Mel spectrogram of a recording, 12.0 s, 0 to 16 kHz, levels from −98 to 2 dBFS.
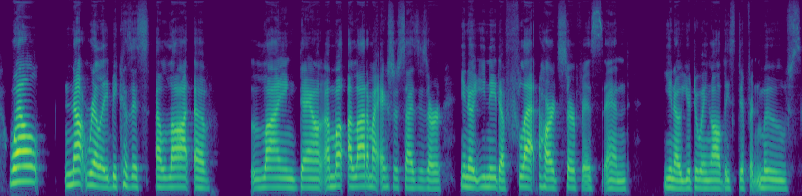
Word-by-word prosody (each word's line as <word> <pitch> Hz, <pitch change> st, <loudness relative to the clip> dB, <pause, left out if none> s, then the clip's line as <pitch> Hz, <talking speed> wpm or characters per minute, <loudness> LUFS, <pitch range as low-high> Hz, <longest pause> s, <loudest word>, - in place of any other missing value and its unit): Well, 275 Hz, +1 st, +9 dB, 0.3 s
not 235 Hz, +3 st, +4 dB
really 190 Hz, -5 st, +2 dB
because 185 Hz, +3 st, -5 dB
it's 180 Hz, -1 st, -7 dB
a 180 Hz, -, +2 dB
lot 180 Hz, +1 st, +2 dB
of 160 Hz, -2 st, -2 dB, 0.6 s
lying 170 Hz, 0 st, -1 dB
down. 170 Hz, -1 st, -1 dB
A 175 Hz, -, 0 dB
mo 195 Hz, +2 st, +2 dB
a 180 Hz, -, +3 dB
lot 190 Hz, +1 st, +4 dB
of 190 Hz, -, -2 dB
my 175 Hz, -1 st, 0 dB
exercises 165 Hz, -2 st, -7 dB
are, 150 Hz, 0 st, -3 dB, 0.3 s
you 190 Hz, -, -3 dB
know, 175 Hz, -2 st, +2 dB
you 165 Hz, +2 st, -3 dB
need 175 Hz, -1 st, -2 dB
a 150 Hz, -, -1 dB
flat 180 Hz, +4 st, 0 dB
hard 165 Hz, -3 st, 0 dB
surface 165 Hz, -, -6 dB
and, 150 Hz, -1 st, -6 dB, 0.5 s
you 170 Hz, 0 st, -2 dB
know, 150 Hz, -2 st, +1 dB
you're 155 Hz, +2 st, -2 dB
doing 155 Hz, -1 st, -3 dB
all 155 Hz, -1 st, +1 dB
these 155 Hz, -, -9 dB
different 160 Hz, -1 st, -8 dB
moves. 155 Hz, -3 st, -5 dB
170 Hz, 175 wpm, -24 LUFS, 160-180 Hz, 0.6 s, Well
